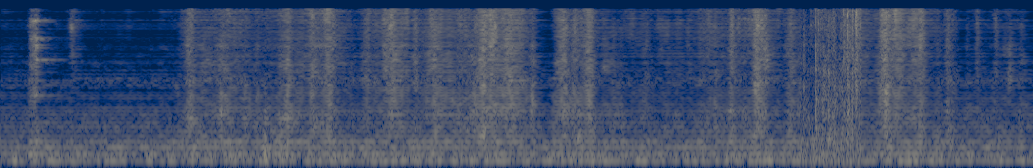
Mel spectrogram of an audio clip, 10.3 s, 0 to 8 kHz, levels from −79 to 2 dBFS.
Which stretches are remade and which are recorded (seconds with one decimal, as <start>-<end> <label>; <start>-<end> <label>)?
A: 0.0-8.0 remade; 8.0-8.6 recorded; 8.6-10.3 remade

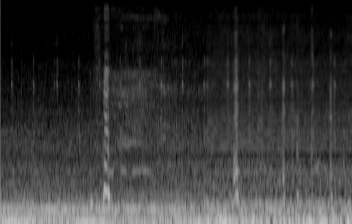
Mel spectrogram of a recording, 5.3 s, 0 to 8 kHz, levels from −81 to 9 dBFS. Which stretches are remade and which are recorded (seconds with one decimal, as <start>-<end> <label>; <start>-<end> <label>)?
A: 0.0-3.1 recorded; 3.1-5.3 remade

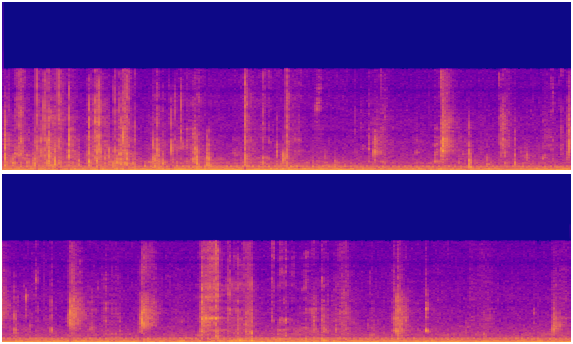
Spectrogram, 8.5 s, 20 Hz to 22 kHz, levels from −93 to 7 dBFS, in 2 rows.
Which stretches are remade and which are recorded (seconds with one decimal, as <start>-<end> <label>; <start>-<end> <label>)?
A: 0.0-3.1 recorded; 3.1-3.7 remade; 3.7-5.1 recorded; 5.1-6.3 remade; 6.3-8.5 recorded

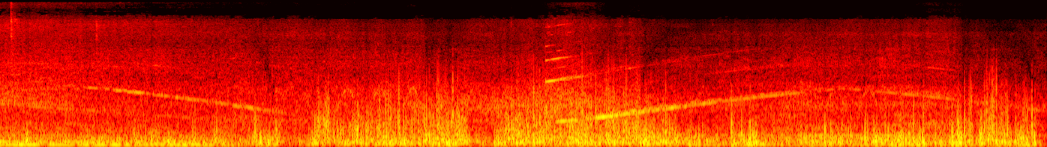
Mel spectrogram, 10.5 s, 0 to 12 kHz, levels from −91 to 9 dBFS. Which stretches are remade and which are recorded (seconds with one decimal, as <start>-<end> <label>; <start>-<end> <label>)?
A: 0.0-0.7 recorded; 0.7-4.2 remade; 4.2-10.5 recorded

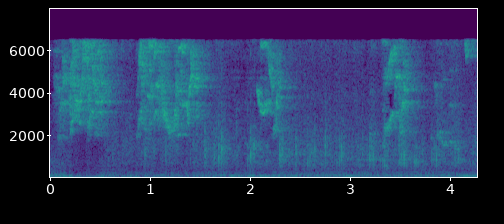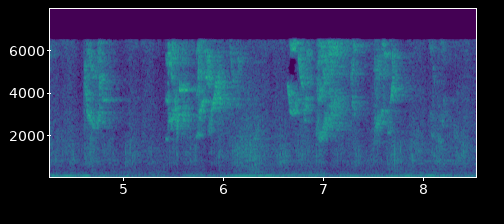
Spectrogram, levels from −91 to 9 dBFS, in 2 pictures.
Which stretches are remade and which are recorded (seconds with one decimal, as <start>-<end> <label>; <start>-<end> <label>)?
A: 0.0-1.8 recorded; 1.8-2.3 remade; 2.3-8.5 recorded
